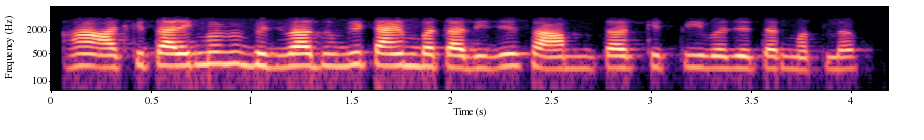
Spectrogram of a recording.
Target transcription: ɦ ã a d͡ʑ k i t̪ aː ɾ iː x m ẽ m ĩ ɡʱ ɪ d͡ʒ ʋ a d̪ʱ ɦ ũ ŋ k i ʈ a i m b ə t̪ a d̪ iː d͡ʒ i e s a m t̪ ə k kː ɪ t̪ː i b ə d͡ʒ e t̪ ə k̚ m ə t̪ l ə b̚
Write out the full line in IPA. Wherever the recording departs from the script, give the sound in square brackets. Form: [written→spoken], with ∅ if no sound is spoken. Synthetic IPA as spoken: ɦ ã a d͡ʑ k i t̪ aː ɾ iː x m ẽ m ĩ [ɡʱ→bʱ] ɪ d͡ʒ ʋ a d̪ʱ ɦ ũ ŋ [k→ɡ] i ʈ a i m b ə t̪ a d̪ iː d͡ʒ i e s a m t̪ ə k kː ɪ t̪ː i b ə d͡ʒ e t̪ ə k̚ m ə t̪ l ə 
